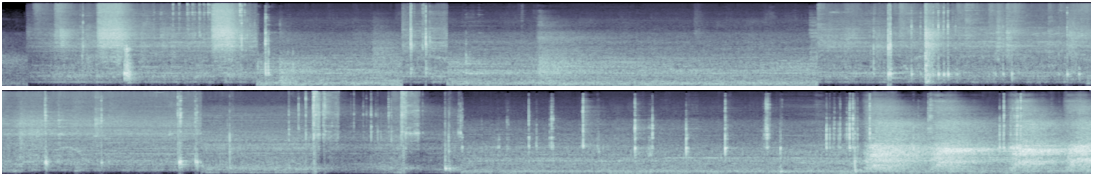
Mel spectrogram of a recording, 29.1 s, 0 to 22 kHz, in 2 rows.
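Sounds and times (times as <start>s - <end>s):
metallic clicks and clinks: 1.0s - 3.5s, 18.4s - 23.3s.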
